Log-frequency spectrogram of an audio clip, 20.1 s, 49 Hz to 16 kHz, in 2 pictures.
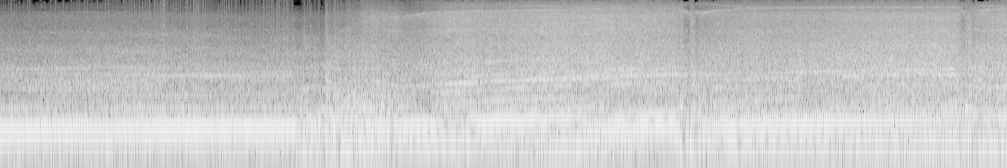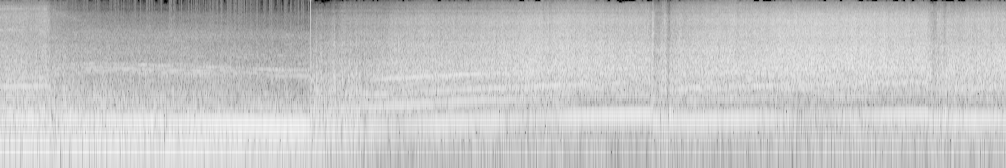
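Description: Twin-turbo Dodge Viper V10 under acceleration, heard from the cabin: the engine note climbs in steps, broken briefly at each gear change of the air-shifted sequential gearbox, then falls away as it eases off. About two-thirds in, the sound switches to outside the car, quieter and with more wind noise, as the engine pulls and climbs in steps again.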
